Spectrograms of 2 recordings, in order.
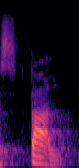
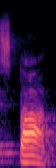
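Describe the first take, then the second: First: It ends with an l sound, Beri-style. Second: It ends with an r sound.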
